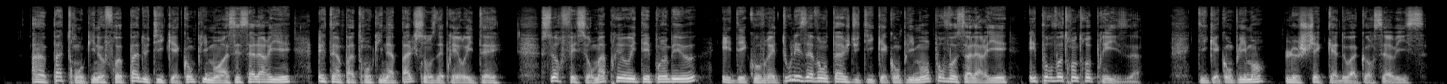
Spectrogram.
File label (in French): Voix M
